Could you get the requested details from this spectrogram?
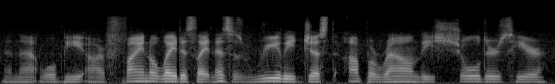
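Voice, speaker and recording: A man's voice: medium pitch, little pitch movement, normal speed, pushed and bright, a little hiss or hum. A man hosting a casual live stream, chatty, with wry asides and frequent thanks to viewers. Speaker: live-stream host painting miniatures.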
